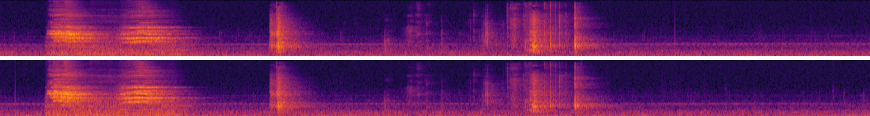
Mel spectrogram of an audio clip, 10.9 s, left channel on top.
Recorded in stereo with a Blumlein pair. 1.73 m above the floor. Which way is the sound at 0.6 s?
30° right.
